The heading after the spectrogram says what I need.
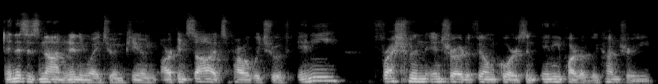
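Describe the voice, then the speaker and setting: A man's voice: medium pitch, animated, fast, darkish tone. A middle-aged man who teaches film, talking through ideas in a casual podcast chat, reflective and self-deprecating, often hedging his points.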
